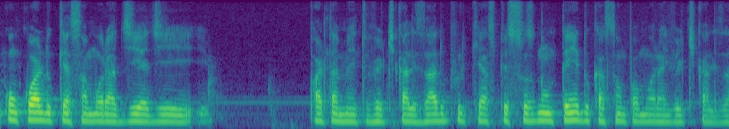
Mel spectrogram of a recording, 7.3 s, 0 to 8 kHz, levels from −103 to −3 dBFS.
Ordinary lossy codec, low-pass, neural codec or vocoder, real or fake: none; none; none; real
